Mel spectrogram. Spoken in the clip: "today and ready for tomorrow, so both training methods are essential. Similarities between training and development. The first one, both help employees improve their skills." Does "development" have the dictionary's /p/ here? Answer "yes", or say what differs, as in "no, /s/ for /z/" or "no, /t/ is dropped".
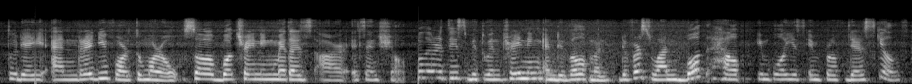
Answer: yes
